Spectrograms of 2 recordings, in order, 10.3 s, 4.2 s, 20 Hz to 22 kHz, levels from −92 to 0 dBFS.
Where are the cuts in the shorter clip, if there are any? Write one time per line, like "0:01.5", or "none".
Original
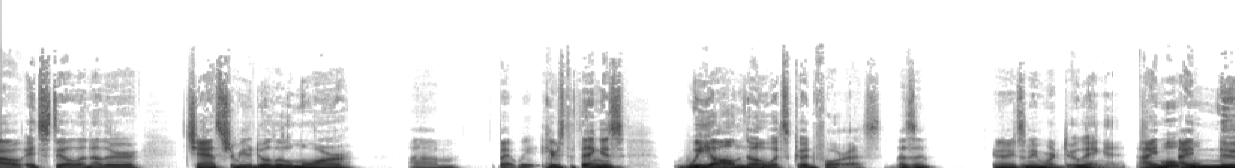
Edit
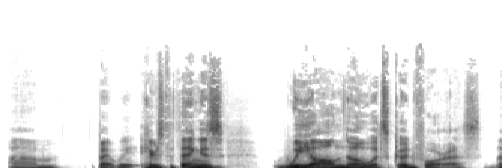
none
